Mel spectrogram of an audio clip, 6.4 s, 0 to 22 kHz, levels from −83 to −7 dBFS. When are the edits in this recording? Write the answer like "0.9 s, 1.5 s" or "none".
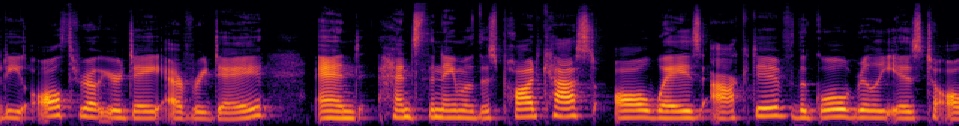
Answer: none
